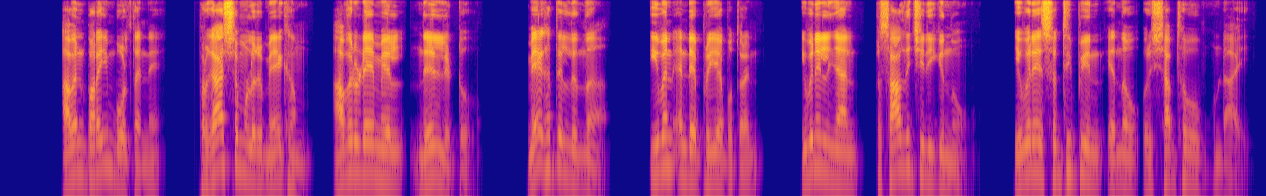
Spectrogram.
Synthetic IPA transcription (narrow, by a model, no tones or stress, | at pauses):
ɐʋɐnpɐrɐjumbo̞ːɭt̪ɐnːe̞ | prɐɣaːɕɐmuɭːo̞ɾume̞ːkʰɐm | ɐʋɐɾuɽe̞me̞ːlnilliliʈːṵ | me̞ːkʰɐt̪̬ːilninːɨ̰ | iʋɐne̞nde̞prijɐp̬ut̪rɐn | iʋɐnilɲaːnprɐsaːd̪ʱit͡ɕːiɾikʲːunːṵ | iʋɐne̞ɕrɐd̪ʱːipːine̞nːɐo̞ɾuɕɐb̚d̪ʱɐʋɐmuɳɖa̰ːjḭ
